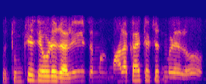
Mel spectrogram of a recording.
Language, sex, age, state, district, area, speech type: Marathi, male, 60+, Maharashtra, Nashik, urban, conversation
